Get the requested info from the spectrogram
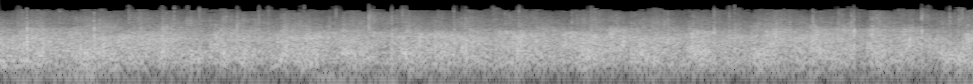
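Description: Audience applauding steadily: many people clapping at once in a room, a dense even patter.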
